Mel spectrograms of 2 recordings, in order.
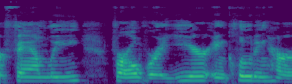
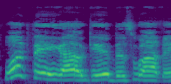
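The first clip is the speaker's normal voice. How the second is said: ordinary talk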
